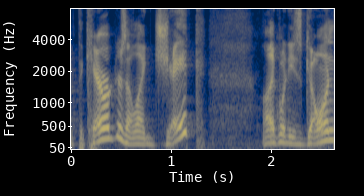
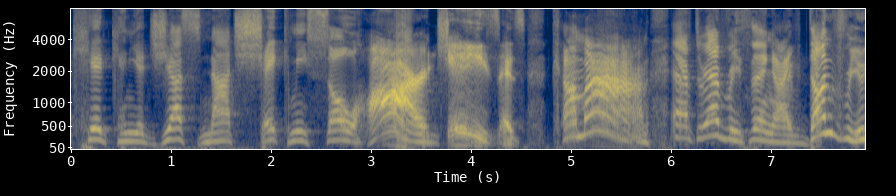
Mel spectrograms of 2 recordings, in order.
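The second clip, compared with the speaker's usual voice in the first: slow loud gruff doll complaint; Chucky voice; 4 semitones higher, 6 dB louder, slower than usual. Retold or imitated. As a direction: grumble loudly at the kid. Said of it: "And he's like".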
